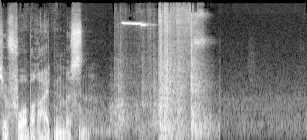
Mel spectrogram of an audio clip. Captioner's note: squeaking, then clattering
